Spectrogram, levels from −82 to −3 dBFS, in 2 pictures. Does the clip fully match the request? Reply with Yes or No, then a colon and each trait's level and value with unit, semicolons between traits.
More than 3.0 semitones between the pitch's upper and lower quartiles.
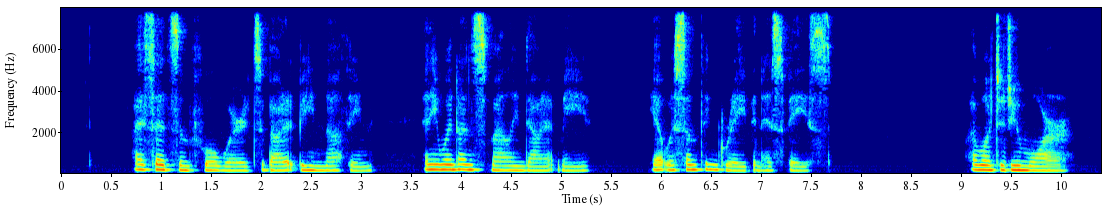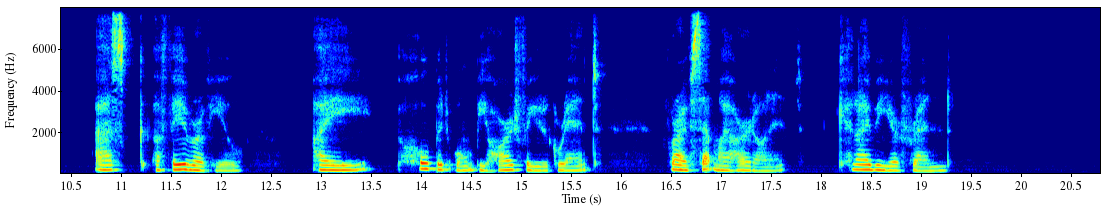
No: average, 2.7 semitones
